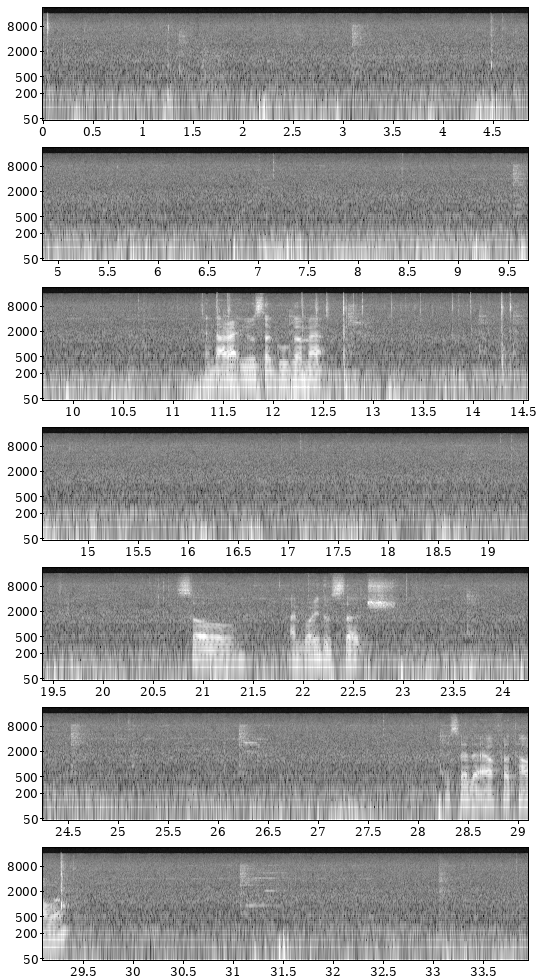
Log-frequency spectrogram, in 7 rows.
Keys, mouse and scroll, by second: 0.0-0.1 typing, 4.7-7.4 drag, 7.9-11.2 drag, 11.2 typing, 12.3-13.5 typing, 14.4 Return, 17.3 click, 19.4 click, 22.2 click, 25.2 click, 27.7 click, 29.4 click.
